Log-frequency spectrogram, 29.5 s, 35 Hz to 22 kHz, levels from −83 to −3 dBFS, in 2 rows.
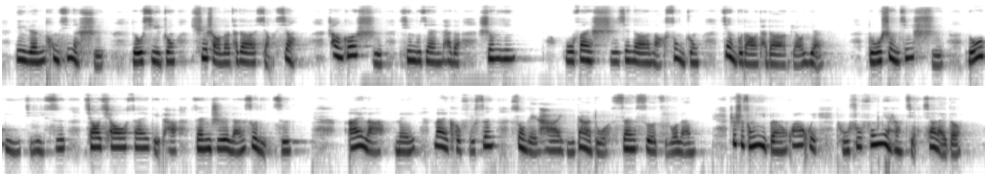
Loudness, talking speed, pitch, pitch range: -18 LUFS, 195 characters per minute, 240 Hz, 215-285 Hz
